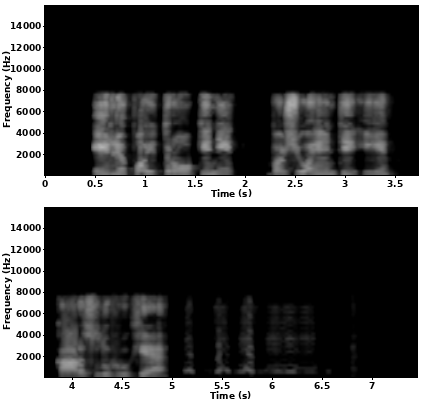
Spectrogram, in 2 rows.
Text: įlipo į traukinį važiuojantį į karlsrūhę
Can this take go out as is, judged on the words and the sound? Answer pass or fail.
fail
